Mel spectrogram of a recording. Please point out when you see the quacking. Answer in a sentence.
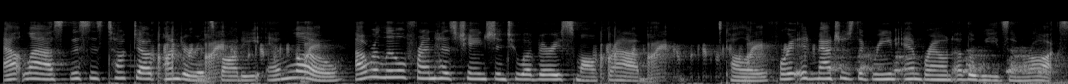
The quacking can be heard from 1.5 to 3.2 s and from 5.9 to 8.3 s.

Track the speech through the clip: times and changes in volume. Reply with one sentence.
You can hear the speech from 0.0 to 10.6 s, at a steady volume.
